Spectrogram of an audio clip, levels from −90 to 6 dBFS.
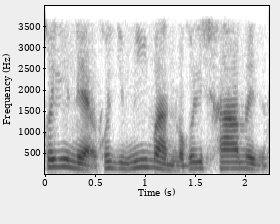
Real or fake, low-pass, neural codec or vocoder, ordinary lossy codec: real; 3.6 kHz; none; AAC, 32 kbps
